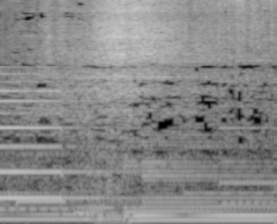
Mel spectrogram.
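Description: Instrumental rock music: a long held lead guitar note over bass and drums, with more sustained guitar notes following.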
